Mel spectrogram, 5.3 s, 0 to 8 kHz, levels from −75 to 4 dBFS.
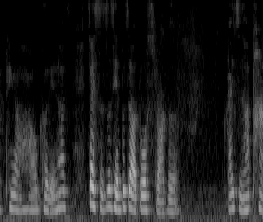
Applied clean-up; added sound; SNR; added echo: none; none; none; none.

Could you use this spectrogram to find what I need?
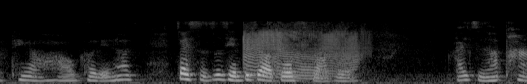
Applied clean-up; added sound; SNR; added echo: none; Fart; 5 dB; none.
